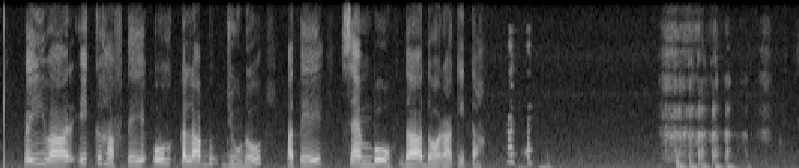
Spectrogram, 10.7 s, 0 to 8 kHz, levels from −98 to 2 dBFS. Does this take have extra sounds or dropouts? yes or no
yes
